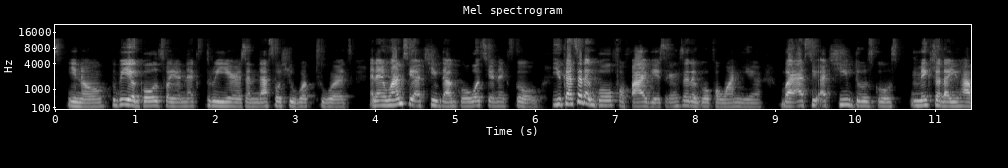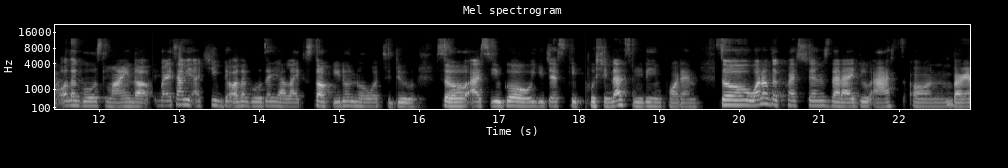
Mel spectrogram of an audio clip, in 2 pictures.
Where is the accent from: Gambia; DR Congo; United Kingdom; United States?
Gambia; moved away; also born or lived in Ghana; I'm from Ghana, but I grew up in Gambia. So Gambia has been like my home for the past more than 30 years.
